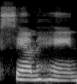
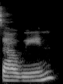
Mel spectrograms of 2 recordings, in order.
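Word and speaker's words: Samhain: holiday uh sinen it's spelled it looks like Sam hay but it's pronounced saween um it is considered like a basically a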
